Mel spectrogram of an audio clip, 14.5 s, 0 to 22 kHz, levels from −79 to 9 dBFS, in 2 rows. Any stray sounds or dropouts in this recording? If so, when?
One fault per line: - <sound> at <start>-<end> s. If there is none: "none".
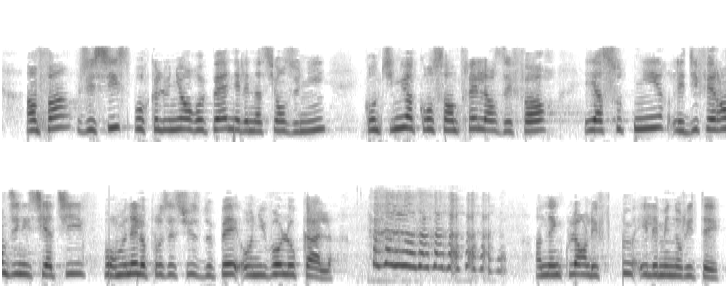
- laugh at 10.8-12.3 s
- dropout at 13.3-13.5 s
